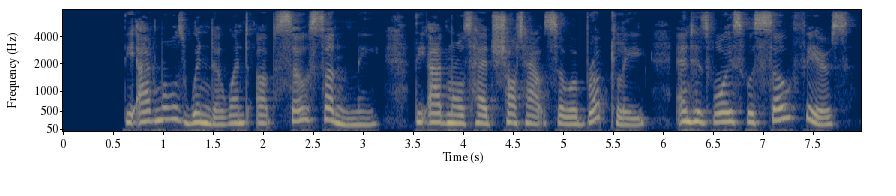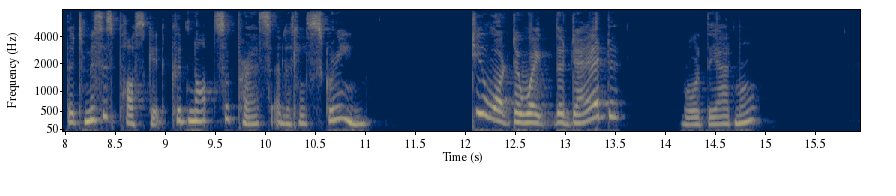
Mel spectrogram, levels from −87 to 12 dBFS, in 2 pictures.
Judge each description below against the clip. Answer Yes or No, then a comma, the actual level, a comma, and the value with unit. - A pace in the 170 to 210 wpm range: No, average, 145 wpm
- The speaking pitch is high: Yes, high, 215 Hz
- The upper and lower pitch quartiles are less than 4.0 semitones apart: No, average, 4.8 semitones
